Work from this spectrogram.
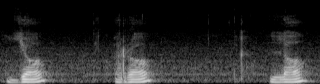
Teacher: तो अंतस्थ जो व्यंजन होते हैं उच्चारण में जीभ का मुख के अंदर किसी भाग से पूर्ण स्पर्श नहीं होता है। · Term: अंतस्थ व्यंजन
